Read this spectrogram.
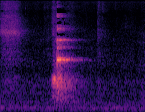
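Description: Metal kettlebells clank together with a short ringing.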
